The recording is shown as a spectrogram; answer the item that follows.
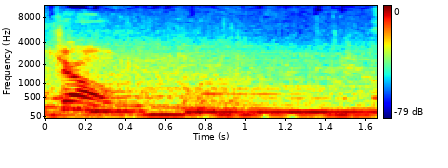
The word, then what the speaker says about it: Tso: 40-36 after 4 for Rex Cho. Cho spelled T-S-O. T-S in Chinese, they tell me is pronounced Ch.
